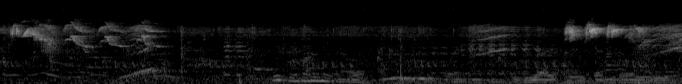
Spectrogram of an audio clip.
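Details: Eurasian magpie in the Phoenix Valley bird park of Taiwan's National Museum of Natural Science, giving harsh, scratchy chattering bursts at the start and again near the end, with faint low voice-like sounds in between.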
